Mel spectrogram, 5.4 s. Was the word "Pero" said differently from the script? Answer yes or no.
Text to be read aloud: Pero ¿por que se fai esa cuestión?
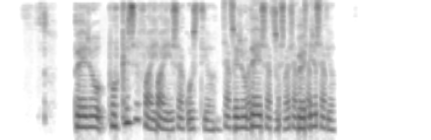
no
